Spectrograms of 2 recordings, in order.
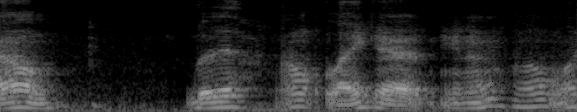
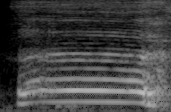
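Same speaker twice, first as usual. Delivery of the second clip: a short, half-hearted yell that won't go high; weak mock scream; 11 semitones higher, 9 dB louder than usual. Shown as a demonstration. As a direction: try to scream but it falls short. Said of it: "I can't ever get that high, though, like, screaming".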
